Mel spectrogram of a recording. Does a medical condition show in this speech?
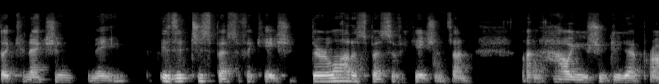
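No.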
